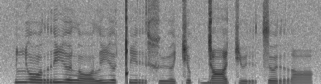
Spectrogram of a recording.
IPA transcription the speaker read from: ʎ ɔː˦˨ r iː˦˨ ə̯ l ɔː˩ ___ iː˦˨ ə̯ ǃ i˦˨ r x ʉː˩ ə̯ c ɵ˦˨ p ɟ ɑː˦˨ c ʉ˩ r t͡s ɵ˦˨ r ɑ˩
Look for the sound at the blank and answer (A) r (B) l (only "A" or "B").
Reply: B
